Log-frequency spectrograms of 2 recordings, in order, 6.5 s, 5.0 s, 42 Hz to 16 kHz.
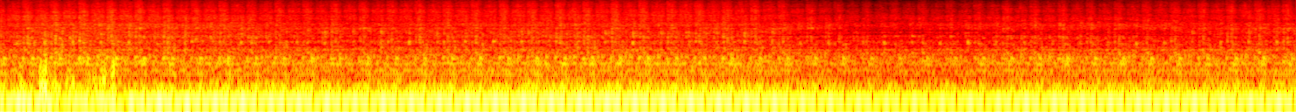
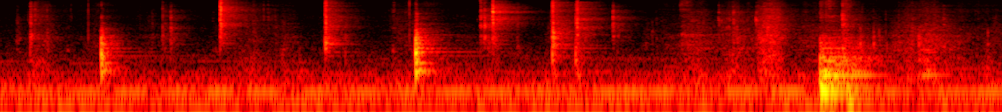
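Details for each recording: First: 1999 Chevy Suburban 350 5.7 Vortec V8, about 242,000–246,000 miles, earlier run without oil spinning rod bearings: even low rumble with steady pulses, no knock, faint radio; idles cleanly. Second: 1999 Chevy Suburban 350 5.7 L Vortec V8, 242,000–246,000 miles, run without oil and spun rod bearings; bare engine turned by hand during teardown: sharp uneven metal clunks every second or two; worn connecting rod bearing knock.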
